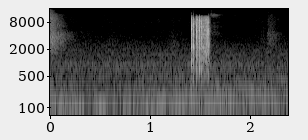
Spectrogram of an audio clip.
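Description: Smartphone camera shutter sound: one short, sharp snap about one and a half seconds in as a photo of the subpanel is taken, over a faint steady low hum.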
